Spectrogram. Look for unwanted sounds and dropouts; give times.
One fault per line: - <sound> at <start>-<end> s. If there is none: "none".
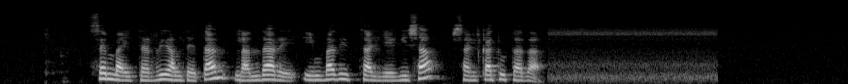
none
